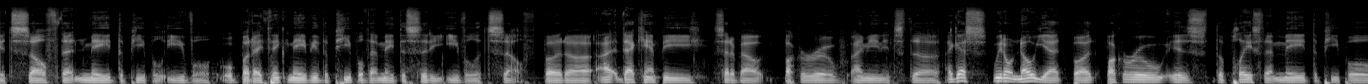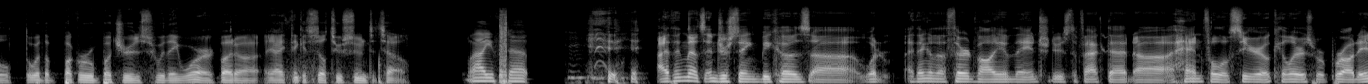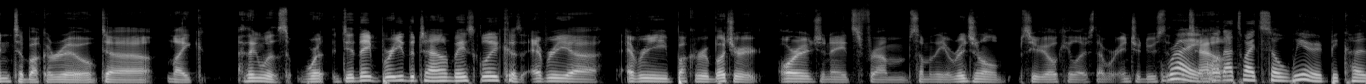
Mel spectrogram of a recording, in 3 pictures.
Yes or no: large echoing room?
no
